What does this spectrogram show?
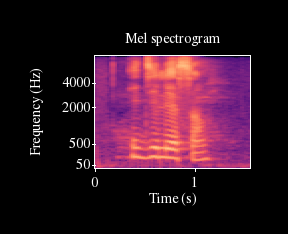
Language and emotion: Russian, angry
